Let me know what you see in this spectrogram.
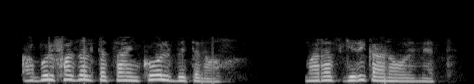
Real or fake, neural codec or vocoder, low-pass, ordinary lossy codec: fake; vocoder, 44.1 kHz, 128 mel bands every 512 samples, BigVGAN v2; 3.6 kHz; AAC, 24 kbps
